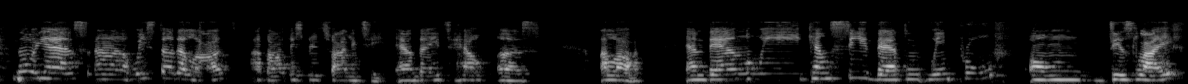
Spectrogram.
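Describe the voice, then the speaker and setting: This woman's voice is fairly high, with ordinary pitch variation. She speaks at a very slow pace, and her loudness swings widely. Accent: Brazilian Portuguese. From Brazil. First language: Portuguese. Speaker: spiritual YouTube channel co-founder. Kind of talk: podcast interview.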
